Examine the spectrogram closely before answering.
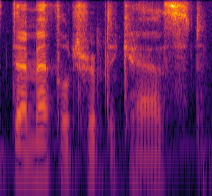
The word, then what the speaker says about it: Dimethyltryptacast: You can pronounce it. What's your show called? It's dimethyltrypticast.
